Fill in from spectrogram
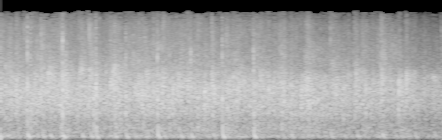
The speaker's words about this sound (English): And I ask you to applaud them too.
